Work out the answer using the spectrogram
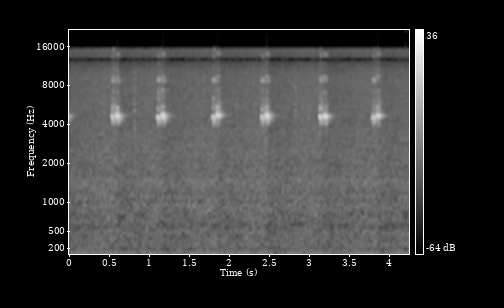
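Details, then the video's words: Hidden crickets keep up a regular chirping; six bright, high, clipped chirps arrive roughly every two-thirds of a second against a soft low-pitched background hum. "Cricket Chirping for 5 minutes."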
